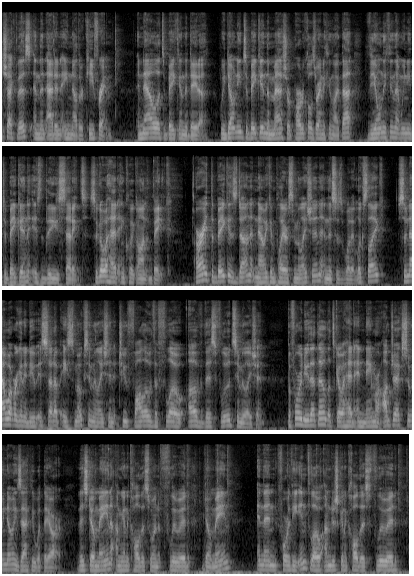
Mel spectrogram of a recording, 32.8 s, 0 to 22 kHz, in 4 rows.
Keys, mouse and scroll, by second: 0.2 click, 0.9 click, 2.2-2.6 middle drag, 2.6 click, 3.4 scroll down 3, 4.3-6.8 scroll down 8, 6.8-7.3 scroll up 7, 7.3 scroll down 1, 7.4-8.4 scroll up 5, 8.4 scroll up 1, 11.0-11.7 drag, 13.2 space, 17.1 space, 26.4 click, 26.6-29.6 drag, 30.3 click, 30.7 click, 30.9-32.7 drag.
